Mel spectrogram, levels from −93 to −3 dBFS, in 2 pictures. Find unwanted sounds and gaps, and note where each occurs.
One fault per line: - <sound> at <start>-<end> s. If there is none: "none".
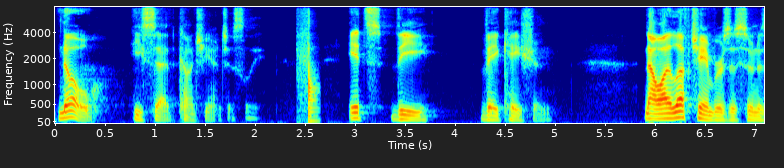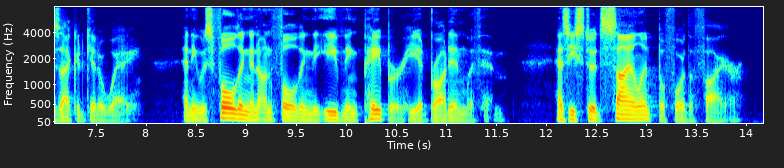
- thud at 2.4-2.7 s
